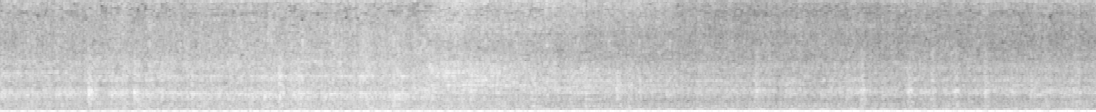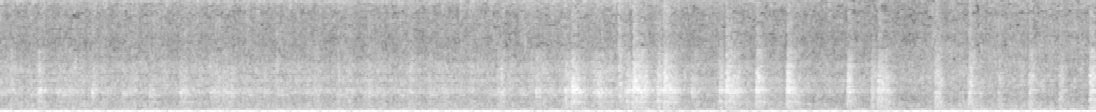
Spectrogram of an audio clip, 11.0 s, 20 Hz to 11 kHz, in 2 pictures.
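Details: 1999 Dodge Ram 1500, 5.9 V8 with 4-speed automatic, idling in park only: a loose metallic rattle about two beats a second; owner suspects flex plate or torque converter, cause unknown.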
